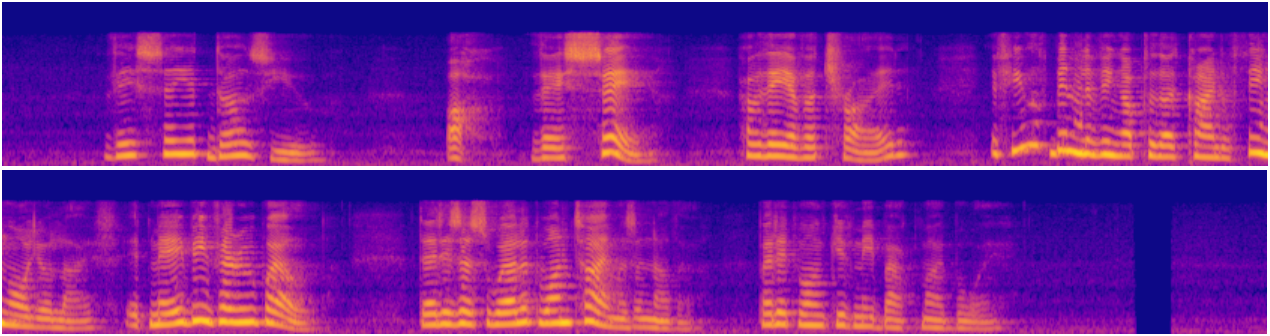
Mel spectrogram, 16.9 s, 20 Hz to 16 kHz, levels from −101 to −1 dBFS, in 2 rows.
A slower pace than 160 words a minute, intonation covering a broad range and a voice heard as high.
No: average, 170 wpm; wide, 6.9 semitones; high, 245 Hz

